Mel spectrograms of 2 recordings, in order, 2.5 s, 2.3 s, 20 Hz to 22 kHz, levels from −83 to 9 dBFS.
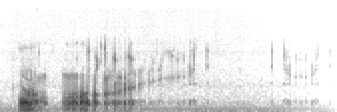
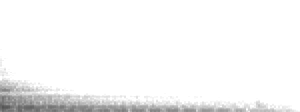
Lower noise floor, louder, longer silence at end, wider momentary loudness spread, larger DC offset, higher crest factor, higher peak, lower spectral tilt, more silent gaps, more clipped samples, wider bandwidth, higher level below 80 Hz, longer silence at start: second, -55 dBFS vs -62 dBFS; first, -24 LUFS vs -39 LUFS; first, 1.05 s vs 0.45 s; about the same, 23 LU vs 21 LU; neither; about the same, 20 dB vs 20 dB; first, -6 dBFS vs -18 dBFS; second, -8 dB/octave vs -14 dB/octave; neither; neither; first, 9.6 kHz vs 1.3 kHz; about the same, -46 dBFS vs -44 dBFS; first, 0.15 s vs 0 s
